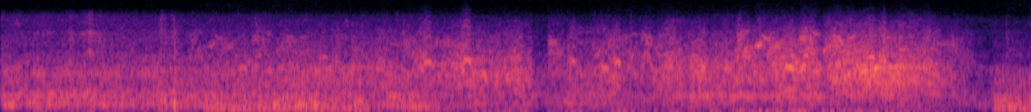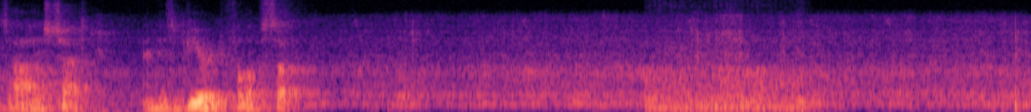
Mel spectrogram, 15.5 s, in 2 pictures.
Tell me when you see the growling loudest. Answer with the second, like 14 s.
13 s.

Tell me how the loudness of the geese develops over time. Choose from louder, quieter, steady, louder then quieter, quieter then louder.
louder.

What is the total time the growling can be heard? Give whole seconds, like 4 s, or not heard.
4 s.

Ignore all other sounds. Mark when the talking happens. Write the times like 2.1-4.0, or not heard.
7.8-9.9.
